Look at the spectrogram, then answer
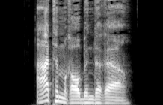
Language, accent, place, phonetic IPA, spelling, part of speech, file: German, Germany, Berlin, [ˈaːtəmˌʁaʊ̯bn̩dəʁɐ], atemraubenderer, adjective, De-atemraubenderer.ogg
- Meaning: inflection of atemraubend: 1. strong/mixed nominative masculine singular comparative degree 2. strong genitive/dative feminine singular comparative degree 3. strong genitive plural comparative degree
